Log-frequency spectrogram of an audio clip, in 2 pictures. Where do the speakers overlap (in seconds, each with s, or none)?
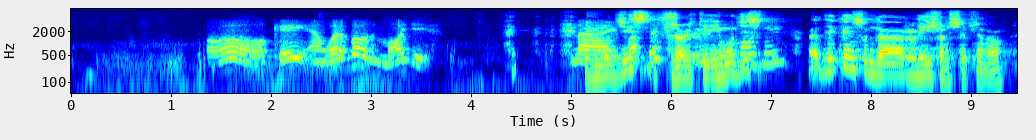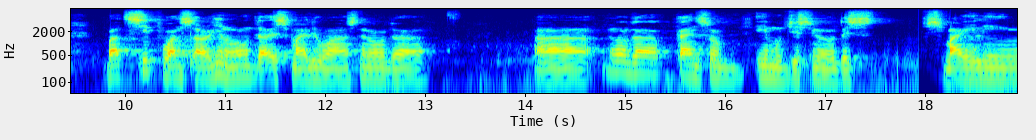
5.2 s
